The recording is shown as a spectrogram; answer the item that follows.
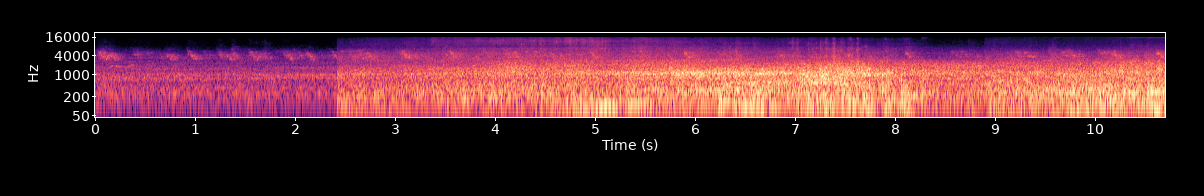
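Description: Birds chirping over outdoor ambience; about two and a half seconds in the background noise steps up abruptly and a passing vehicle's road noise swells, loudest around seven seconds, then eases a little.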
